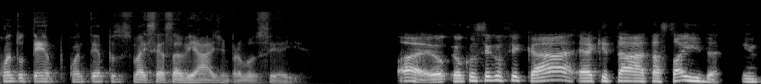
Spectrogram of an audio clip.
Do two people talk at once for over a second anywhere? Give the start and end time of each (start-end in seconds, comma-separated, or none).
none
